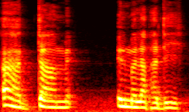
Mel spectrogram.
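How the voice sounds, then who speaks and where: A woman's voice: fairly low pitch, slow pace, a little mellow. A woman playing a businesslike, indifferent innkeeper passing on orders in an amateur radio play. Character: matter-of-fact innkeeper bearing an officer's orders.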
